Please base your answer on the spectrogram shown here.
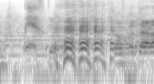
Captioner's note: laughing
